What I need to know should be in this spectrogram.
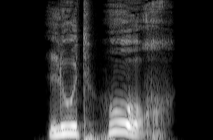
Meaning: first/third-person singular preterite of hochladen
- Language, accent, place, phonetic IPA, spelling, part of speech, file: German, Germany, Berlin, [ˌluːt ˈhoːx], lud hoch, verb, De-lud hoch.ogg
